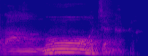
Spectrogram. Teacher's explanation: But if it is followed by a soft, where the cha changes to ja in the next example, cha, a hard cha has become a soft ja. So Ramaha Janakaha becomes a Ramo Janaka.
